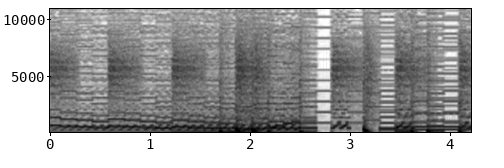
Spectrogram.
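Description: Bright, buzzy 8-bit style chiptune theme music plays loud over a steady bass line, with quick stepping melody notes, a brief drop near the end, then a busy run of notes.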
